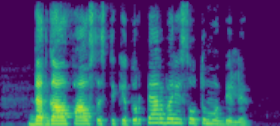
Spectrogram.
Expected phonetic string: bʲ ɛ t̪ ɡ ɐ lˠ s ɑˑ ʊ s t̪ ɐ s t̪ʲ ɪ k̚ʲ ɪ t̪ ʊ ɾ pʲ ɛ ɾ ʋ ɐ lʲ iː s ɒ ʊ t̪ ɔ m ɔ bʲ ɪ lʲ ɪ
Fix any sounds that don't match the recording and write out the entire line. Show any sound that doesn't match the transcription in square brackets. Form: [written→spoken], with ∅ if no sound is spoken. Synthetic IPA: bʲ ɛ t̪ ɡ ɐ lˠ [s→f] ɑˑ ʊ s t̪ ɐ s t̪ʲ ɪ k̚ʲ ɪ t̪ ʊ ɾ pʲ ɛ ɾ ʋ ɐ [lʲ→ɾʲ] iː s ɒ ʊ t̪ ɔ m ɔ bʲ ɪ lʲ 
